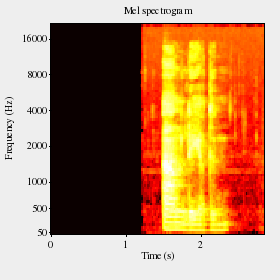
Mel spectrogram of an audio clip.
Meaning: inflection of aanleren: 1. plural dependent-clause past indicative 2. plural dependent-clause past subjunctive
- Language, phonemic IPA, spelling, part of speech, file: Dutch, /ˈanlerdə(n)/, aanleerden, verb, Nl-aanleerden.ogg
